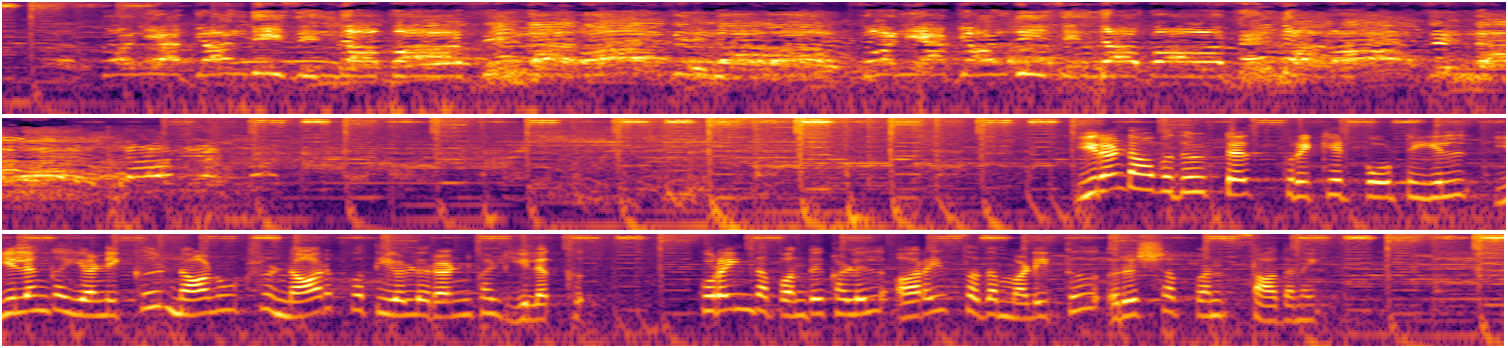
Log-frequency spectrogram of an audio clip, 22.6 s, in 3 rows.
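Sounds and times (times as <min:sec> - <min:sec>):
party workers chanting slogans: 0:00.1 - 0:09.0
speech: 0:00.6 - 0:08.8, 0:12.9 - 0:21.8.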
